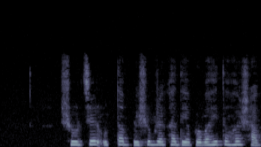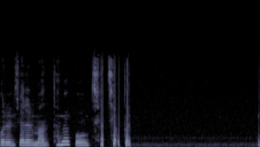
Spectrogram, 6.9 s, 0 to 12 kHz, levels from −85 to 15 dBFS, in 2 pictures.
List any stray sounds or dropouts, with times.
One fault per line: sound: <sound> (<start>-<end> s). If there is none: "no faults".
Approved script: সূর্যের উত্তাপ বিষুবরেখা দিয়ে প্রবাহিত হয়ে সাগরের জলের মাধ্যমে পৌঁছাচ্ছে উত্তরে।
no faults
